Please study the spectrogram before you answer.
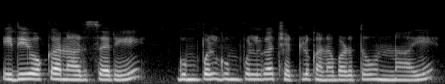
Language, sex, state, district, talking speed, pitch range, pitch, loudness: Telugu, female, Telangana, Hyderabad, 105 wpm, 215-240 Hz, 230 Hz, -16 LUFS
